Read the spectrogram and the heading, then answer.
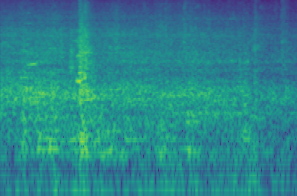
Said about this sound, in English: I love it when the train hits a curve just when you're going through that, yep, with the compartment between the carriages.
